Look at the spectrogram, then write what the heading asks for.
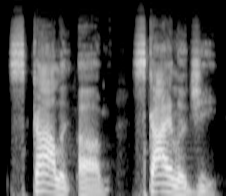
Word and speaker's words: Skyology: So I believe even when Jay sent something and he said, Dad, is called the science of skyology or skyology. Skyology is how you pronounce it.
